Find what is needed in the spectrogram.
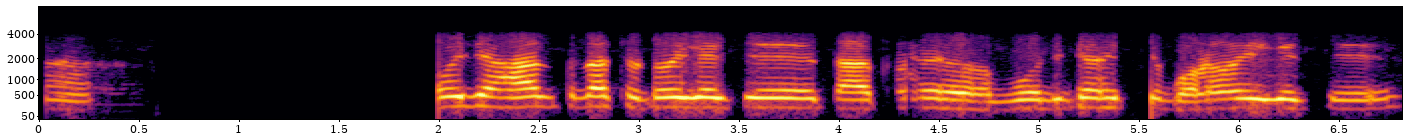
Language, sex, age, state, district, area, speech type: Bengali, female, 30-45, West Bengal, Uttar Dinajpur, rural, conversation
